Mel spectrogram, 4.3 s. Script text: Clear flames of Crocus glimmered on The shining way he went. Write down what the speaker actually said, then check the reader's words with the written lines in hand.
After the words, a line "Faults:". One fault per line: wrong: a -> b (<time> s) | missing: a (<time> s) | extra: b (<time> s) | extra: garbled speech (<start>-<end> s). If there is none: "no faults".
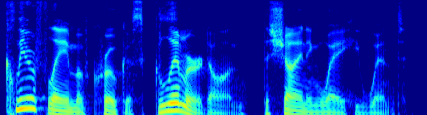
Clear flame of Crocus glimmered on The shining way he went.
Faults:
wrong: flames -> flame (0.3 s)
